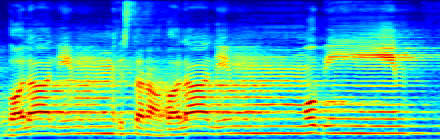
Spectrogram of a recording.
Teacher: تنوین کے بعد میم آیا ہے اور میم حروف یرملون میں سے ہے، تو یہاں پر ادغام اور غنہ دونوں ہوں گے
